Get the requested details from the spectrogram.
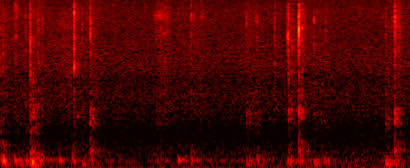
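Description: Fingertips press the black plastic keys of a laptop keyboard, producing quiet, irregular typing taps. Each tap is a short, dull click with a brief bright edge that dies away almost instantly, over a low, soft rumble.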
